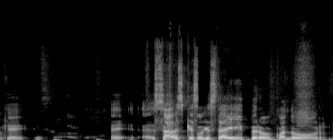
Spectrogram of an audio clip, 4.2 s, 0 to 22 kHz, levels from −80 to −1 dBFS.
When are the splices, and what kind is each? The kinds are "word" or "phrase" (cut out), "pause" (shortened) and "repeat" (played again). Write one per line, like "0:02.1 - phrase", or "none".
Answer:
0:01.3 - pause
0:02.5 - word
